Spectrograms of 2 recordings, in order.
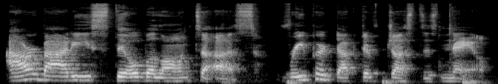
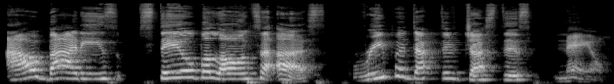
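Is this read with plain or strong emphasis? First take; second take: plain; strong. First: It is read plainly, without extra emphasis. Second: It is read with strong, forceful emphasis.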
